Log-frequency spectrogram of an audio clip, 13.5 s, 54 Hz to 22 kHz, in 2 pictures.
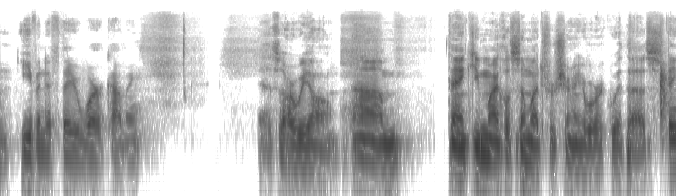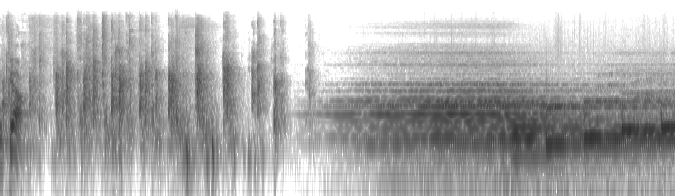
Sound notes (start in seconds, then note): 8.1 applause; 9.9 audio logo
